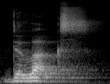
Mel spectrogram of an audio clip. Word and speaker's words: deluxe: Deluxe, not a long sound, short sound. Deluxe.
